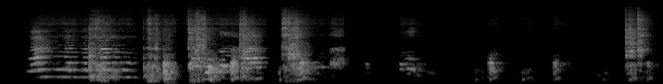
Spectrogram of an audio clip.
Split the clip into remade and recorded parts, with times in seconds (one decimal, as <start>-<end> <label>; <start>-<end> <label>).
0.0-4.4 recorded; 4.4-5.1 remade; 5.1-6.6 recorded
